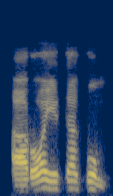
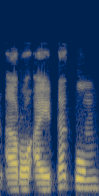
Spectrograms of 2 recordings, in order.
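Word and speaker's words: أرأيتكم: Aritakum aritum seperti itu ya. Bukan arroitakum tapi aritum atau aritakum. Hamzah yang kedua dibuang. Contoh di sini yang araitakum surat Alanam ayat ke-40 ya.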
